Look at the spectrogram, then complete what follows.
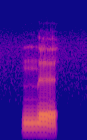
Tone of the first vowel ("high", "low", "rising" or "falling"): low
